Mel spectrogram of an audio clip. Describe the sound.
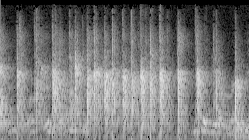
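A short run of hand clapping at a meeting as the day's speaker is introduced, around fifteen sharp, crisp claps in a steady, fairly quick rhythm, moderately loud, with a faint murmur of voices underneath.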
